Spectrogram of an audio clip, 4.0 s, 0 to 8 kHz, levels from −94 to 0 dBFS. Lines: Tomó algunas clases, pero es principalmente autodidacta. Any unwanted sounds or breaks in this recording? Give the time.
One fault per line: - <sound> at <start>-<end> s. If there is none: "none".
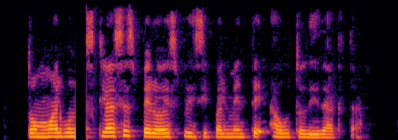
- dropout at 0.8-0.9 s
